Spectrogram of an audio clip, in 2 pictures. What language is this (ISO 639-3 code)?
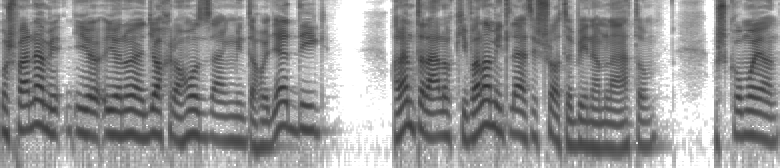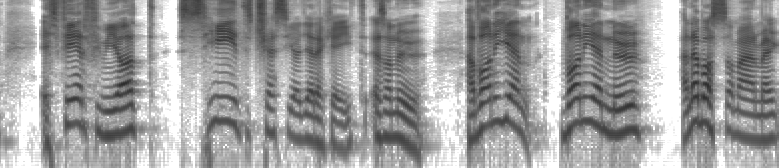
hun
